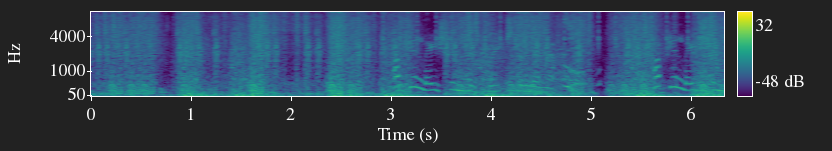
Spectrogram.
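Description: Swords clash repeatedly in a busy battle.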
